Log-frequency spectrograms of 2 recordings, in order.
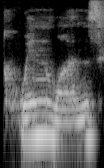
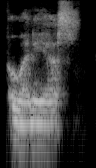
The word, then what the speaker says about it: Quinones: And on Instagram, Quinones, Quinones. I have that because I had a substitute teacher who pronounced my name that way, and I just latched onto it.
